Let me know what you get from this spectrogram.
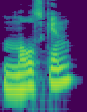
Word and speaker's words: Moleskine: It's spelled Moleskine, M-O-L-E-S-K-I-N-E, but it's pronounced Moleskine, I believe.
